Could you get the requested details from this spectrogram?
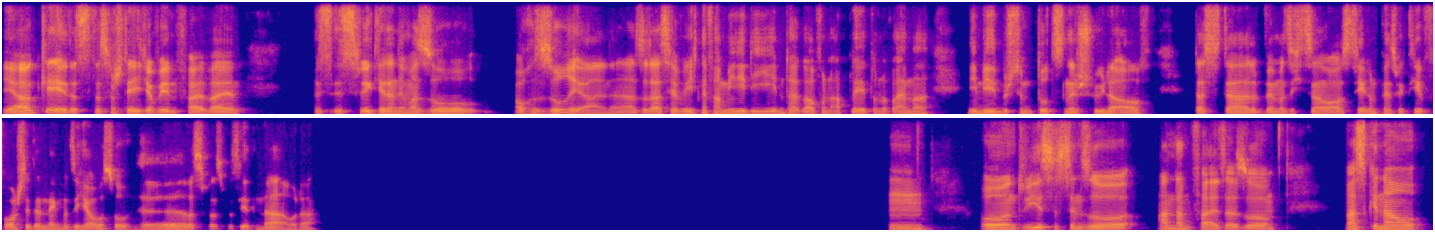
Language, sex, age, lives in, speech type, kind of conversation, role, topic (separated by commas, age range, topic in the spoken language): German, male, 18-19, Germany, conversation, podcast, host, Welche Reise ist bei dir komplett anders verlaufen als gedacht, und was ist passiert?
